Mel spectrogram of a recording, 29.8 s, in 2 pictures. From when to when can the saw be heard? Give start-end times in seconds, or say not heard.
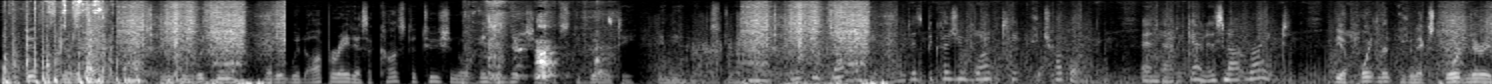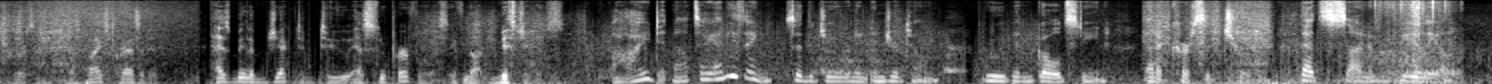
1.1-2.9, 7.4-8.9, 14.3-16.1, 19.1-20.8, 26.3-27.9.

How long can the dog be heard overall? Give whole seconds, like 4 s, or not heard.
3 s.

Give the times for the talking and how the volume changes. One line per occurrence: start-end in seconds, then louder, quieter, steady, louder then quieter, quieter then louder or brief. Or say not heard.
0.1-29.8 louder.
